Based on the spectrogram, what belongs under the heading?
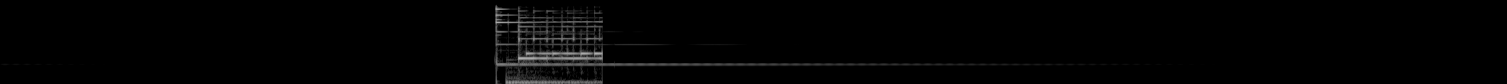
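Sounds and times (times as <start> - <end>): elevator chime ding: 5.0 - 6.0.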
